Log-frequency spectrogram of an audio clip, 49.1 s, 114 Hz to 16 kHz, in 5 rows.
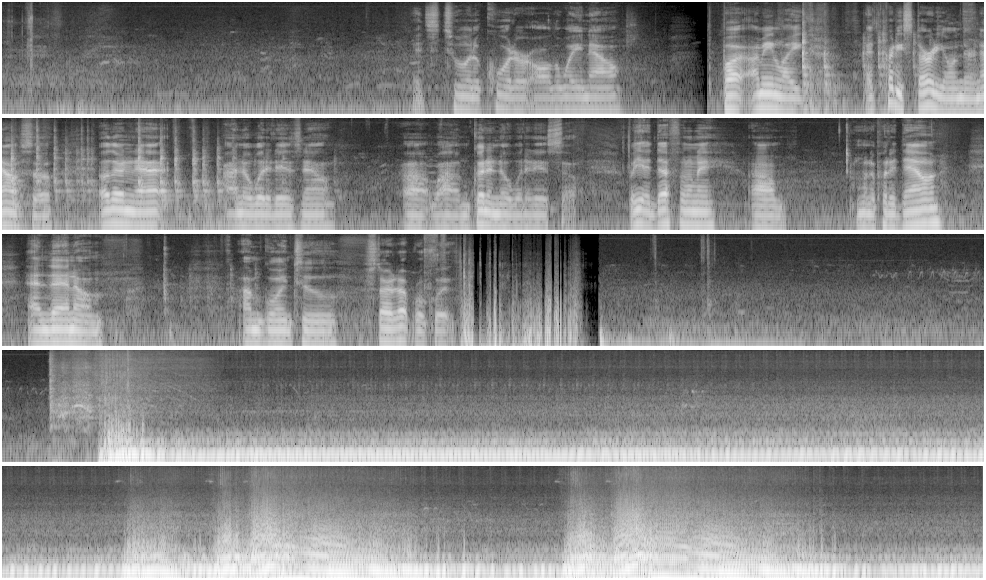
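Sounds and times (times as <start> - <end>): car engine starting and idling: 7.1 - 13.3, 29.9 - 49.0
car engine revving: 30.0 - 38.1, 40.4 - 49.0.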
